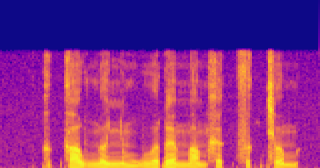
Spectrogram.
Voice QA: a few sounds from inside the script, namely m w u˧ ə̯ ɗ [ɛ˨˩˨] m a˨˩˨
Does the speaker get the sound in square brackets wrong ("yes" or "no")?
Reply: yes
